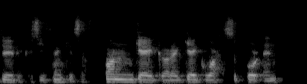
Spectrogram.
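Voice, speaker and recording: A man with an Edinburgh accent talks at a medium pitch. His tone is bright and sharp, his intonation monotone and flat. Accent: Scottish (Edinburgh). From Scotland, Edinburgh. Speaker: playwright. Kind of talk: interview conversation.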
